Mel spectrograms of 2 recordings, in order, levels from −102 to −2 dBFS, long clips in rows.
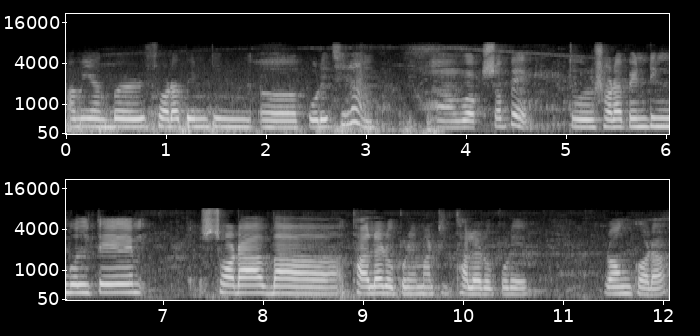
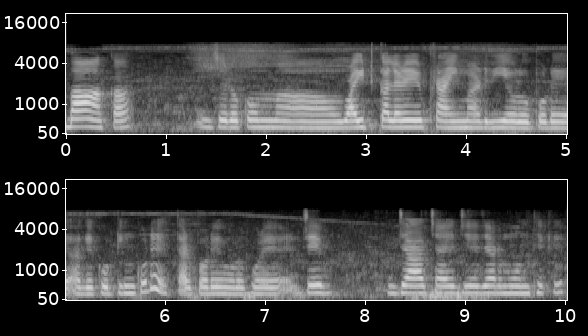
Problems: constant background noise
